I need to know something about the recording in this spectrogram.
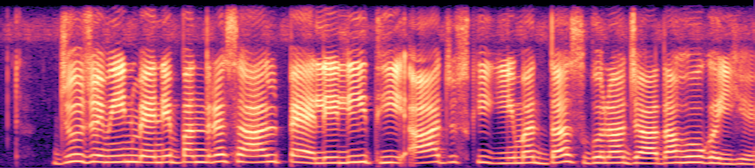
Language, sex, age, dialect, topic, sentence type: Hindi, female, 60-100, Awadhi Bundeli, banking, statement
